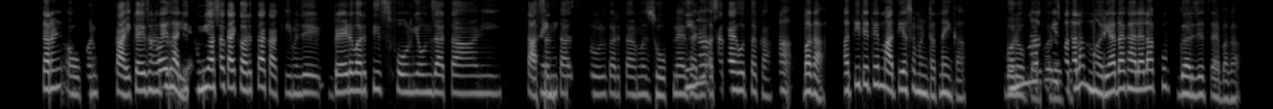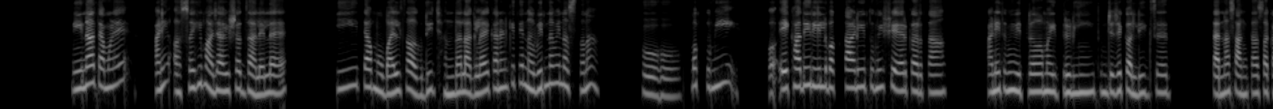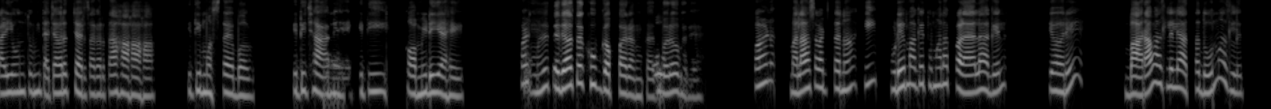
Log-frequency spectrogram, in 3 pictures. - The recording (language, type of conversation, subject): Marathi, podcast, रात्री शांत झोपेसाठी तुमची दिनचर्या काय आहे?
- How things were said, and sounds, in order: in English: "स्क्रोल"; in English: "शेअर"; in English: "कलीग्स"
